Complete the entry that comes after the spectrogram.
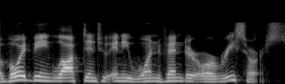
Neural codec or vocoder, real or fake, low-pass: codec, 16 kHz, 0.8 kbps, ZipCodec; fake; 7.2 kHz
